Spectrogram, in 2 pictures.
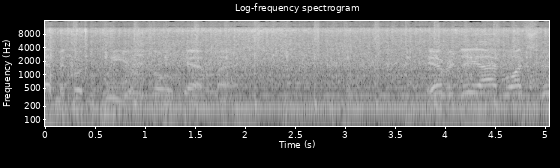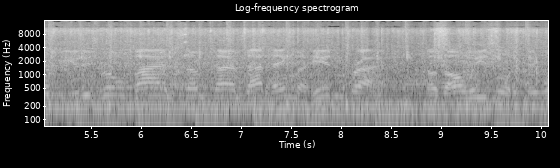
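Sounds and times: country song playing: 0:00.0 - 0:10.0
truck engine running: 0:00.0 - 0:10.0.

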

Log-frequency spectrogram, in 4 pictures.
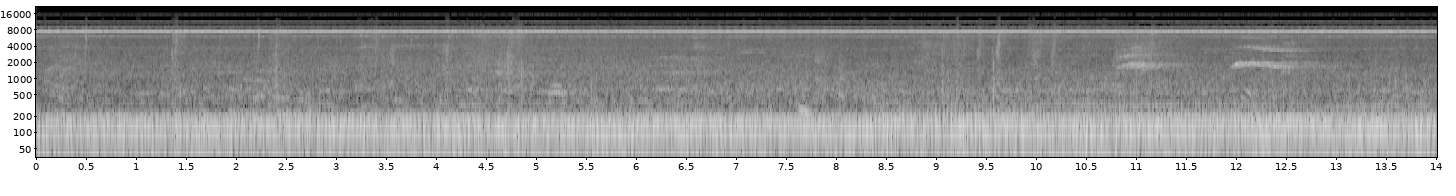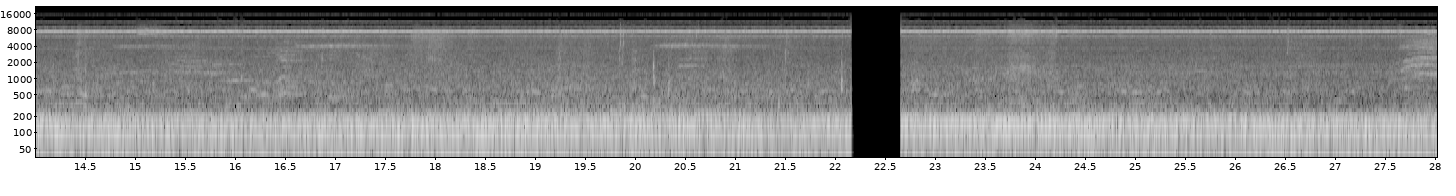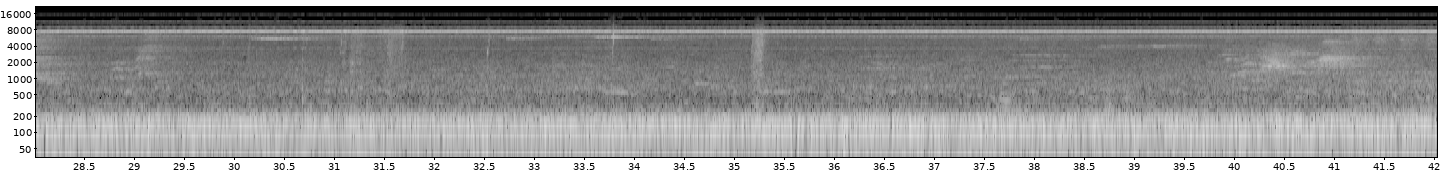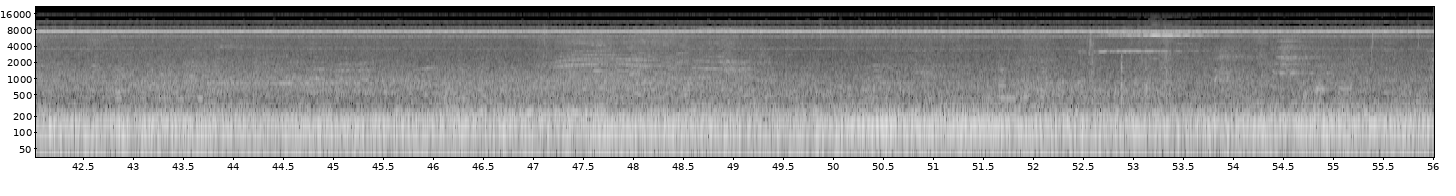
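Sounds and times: high insect drone: 0:00.0 - 0:22.1, 0:22.7 - 0:56.0
short high-pitched calls: 0:52.6 - 0:53.8.

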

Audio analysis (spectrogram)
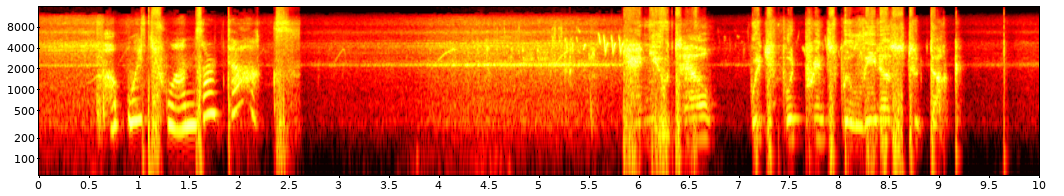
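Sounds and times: steady hiss with high tone: 0:00.0 - 0:10.0
faint bird chirp: 0:03.8 - 0:09.1.

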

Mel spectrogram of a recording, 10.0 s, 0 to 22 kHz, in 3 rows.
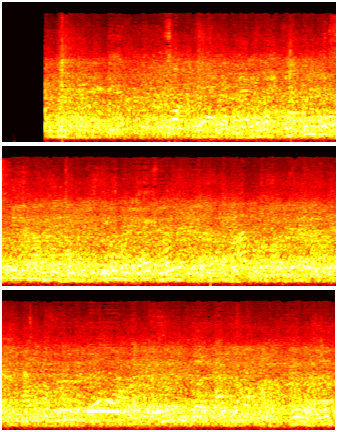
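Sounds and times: students chattering: 0:00.5 - 0:10.0.

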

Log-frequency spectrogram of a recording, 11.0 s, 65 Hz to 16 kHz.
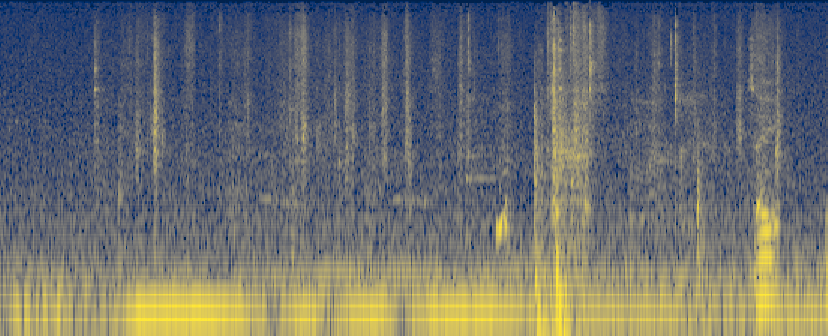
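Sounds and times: objects clattering: 0:07.2 - 0:08.1.

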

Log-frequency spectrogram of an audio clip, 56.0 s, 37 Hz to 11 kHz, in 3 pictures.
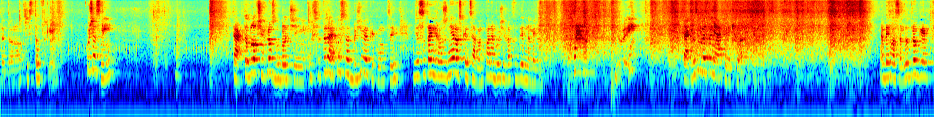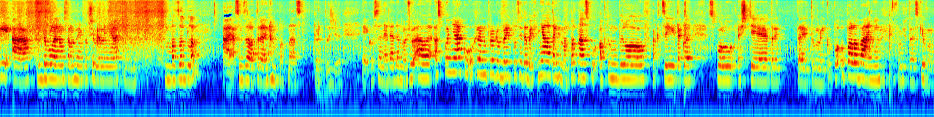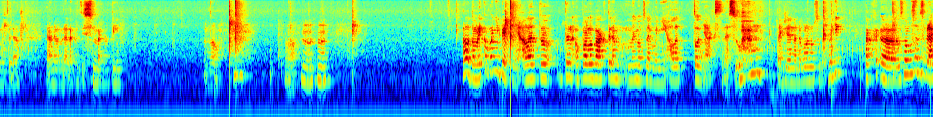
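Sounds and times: packaging rustling: 0:10.6 - 0:22.2
woman humming and murmuring: 0:43.0 - 0:44.0.

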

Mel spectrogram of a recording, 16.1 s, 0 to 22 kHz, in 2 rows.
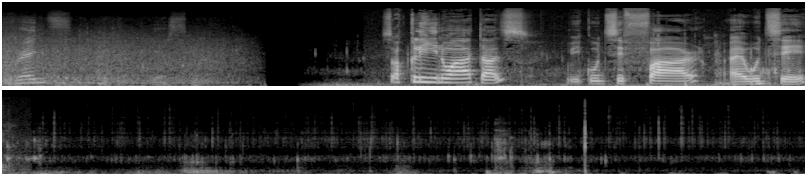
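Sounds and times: underwater water swishes: 0:00.0 - 0:16.0
small underwater clicks: 0:07.0 - 0:16.0.

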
